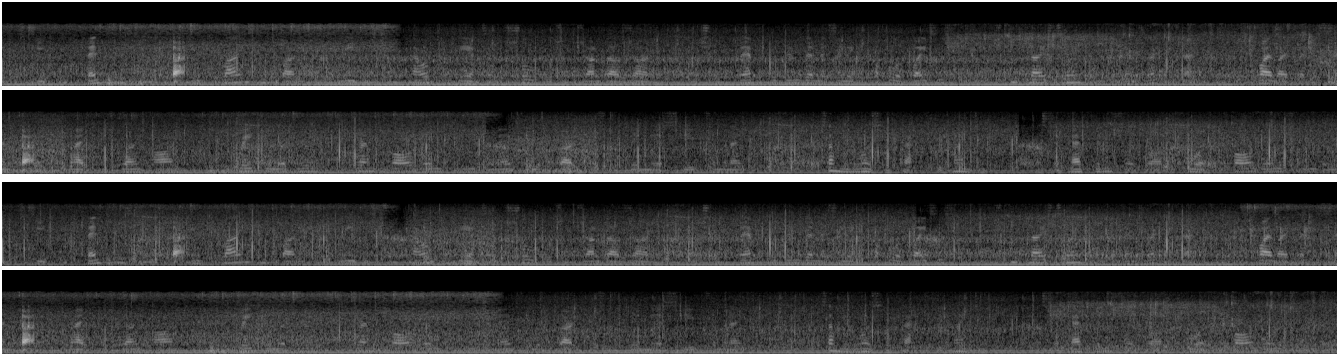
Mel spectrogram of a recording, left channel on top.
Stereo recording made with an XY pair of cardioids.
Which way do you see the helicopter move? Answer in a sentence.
In this clip you hear the helicopter travel towards the right.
